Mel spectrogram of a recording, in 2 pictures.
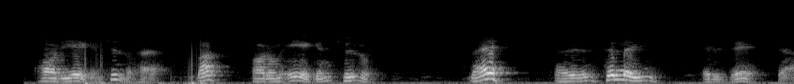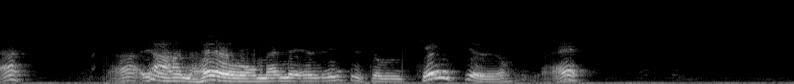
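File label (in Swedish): Gråmanstorp Skåne, dialekter svenska sagor; Folkminnen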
